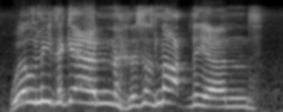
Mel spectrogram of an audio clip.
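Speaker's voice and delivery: very high, loud shouted cry. Voicing a fleeing character's parting threat while escaping: shouted villain's parting line. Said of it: "you hear a shout".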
